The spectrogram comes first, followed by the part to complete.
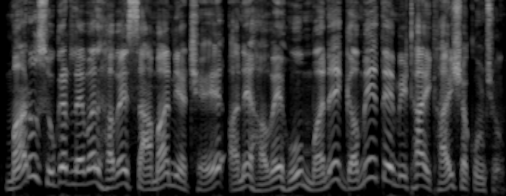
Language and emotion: Gujarati, happy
